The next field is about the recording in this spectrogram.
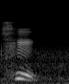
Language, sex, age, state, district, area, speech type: Punjabi, female, 30-45, Punjab, Mohali, urban, read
